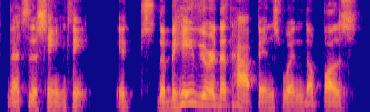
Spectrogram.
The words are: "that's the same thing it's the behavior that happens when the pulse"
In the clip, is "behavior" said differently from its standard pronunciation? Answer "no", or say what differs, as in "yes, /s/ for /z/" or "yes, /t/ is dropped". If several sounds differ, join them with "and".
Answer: no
